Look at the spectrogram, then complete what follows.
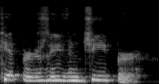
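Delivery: normal talking voice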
